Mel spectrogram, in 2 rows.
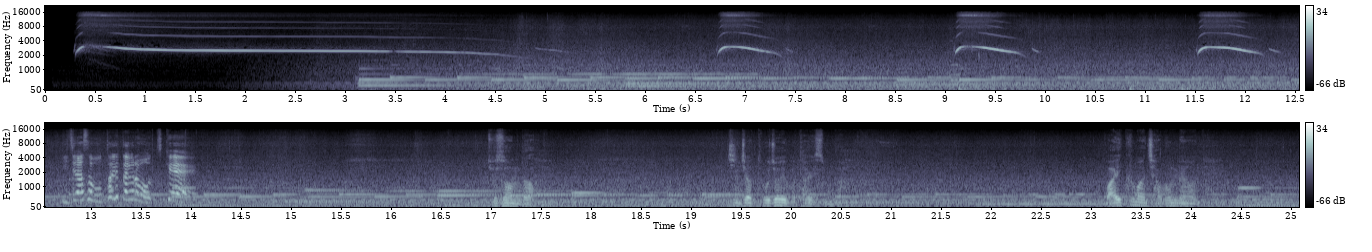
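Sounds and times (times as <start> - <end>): boatswain's pipe calls: 2.8 - 8.0, 8.8 - 10.2, 11.4 - 14.1
slow sustained musical notes: 3.1 - 25.0.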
